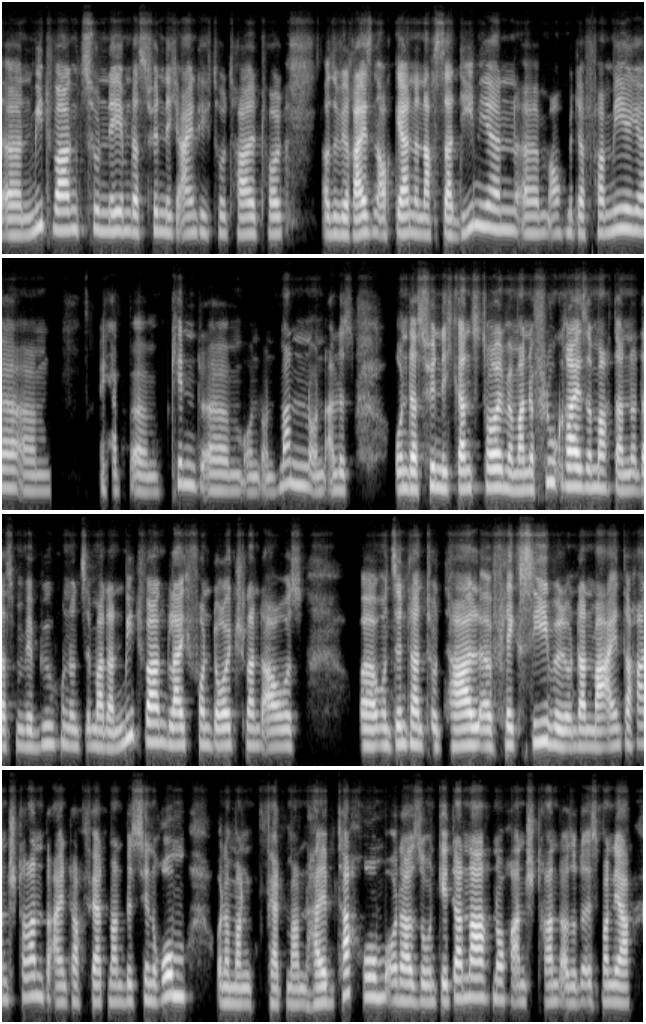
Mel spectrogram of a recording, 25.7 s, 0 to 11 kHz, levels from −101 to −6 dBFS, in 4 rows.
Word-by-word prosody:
äh, 170 0 -1
Mietwagen 220 +2 +1
zu 225 +1 -6
nehmen. 210 0 -2
Das 195 -1 -2
finde 205 -2 -5
ich 190 - -9
eigentlich 190 0 -4
total 185 -1 -3
toll. 185 0 -5 0.4
Also, 180 0 -5
wir 175 -1 -1
reisen 190 +4 +5
auch 170 -1 -3
gerne 185 0 +4
nach 175 -1 +1
Sardinien, 225 - -2
ähm, 185 +1 -6
auch 185 +2 -8
mit 195 - -14
der 185 - -2
Familie. 205 +2 -3
Ähm, 170 0 -10 0.5
ich - - -17
habe, 175 -1 -12
ähm, 160 -1 -8
Kind, 235 -3 -7
ähm, 175 -1 -6
und 160 0 -12
und 155 +4 -14
Mann 230 -2 -4
und 170 - -8
alles. 180 0 -8 0.4
Und 190 +1 -3
das 190 -1 +5
finde 215 -3 +1
ich 190 - -8
ganz 195 0 +3
toll, 205 0 +5
wenn 185 -2 0
man 180 0 +3
'ne 185 - 0
Flugreise 220 -4 +5
macht, 200 -1 -1
dann 175 0 0
das 175 -1 -4
wir 175 -3 -6
buchen 200 0 -8
uns 180 -1 -8
immer 180 -1 -1
dann 165 +1 -2
Mietwagen 220 -4 +4
gleich 195 0 +3
von 195 -2 -4
Deutschland 190 0 0
aus, 180 +1 -2 0.6
äh, 180 -1 +5
und 185 0 -2
sind 200 +1 0
dann 195 -2 +4
total, 185 +1 +5
äh, 180 -1 +2
flexibel, 195 +1 +1
und 170 - -4
dann 175 0 +4
mal 170 0 +6
ein 185 - 0
Tag - - -2
an 205 0 +1
Strand, 235 +2 -2
ein 180 -1 -2
Tag 180 0 -6
fährt 180 0 -1
man 180 -1 -4
'n - - -16
bisschen 190 +1 -6
rum 235 +4 +2 0.3
oder 175 -1 -4
man 165 0 -4
fährt 165 -1 -4
mal 160 -1 -3
'n 155 - -11
halben 170 +1 +1
Tag 260 +1 +4
rum 230 0 -1
oder 195 -1 +2
so 185 0 -4
und 180 0 -8
geht 185 - 0
danach 225 0 +6
noch 205 -2 -3
an 185 - -1
Strand. 185 +1 -4
Also, 175 0 -4
da 185 +2 -7
ist 185 0 -8
man 185 0 -2
ja 170 -1 +4
190 Hz, 230 wpm, -23 LUFS, 180-210 Hz, 0.6 s, mal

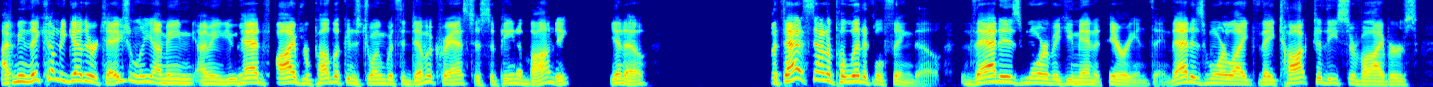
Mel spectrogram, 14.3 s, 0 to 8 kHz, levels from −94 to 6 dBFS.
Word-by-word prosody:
I 155 - 0
mean, 200 +1 +2
they 225 +3 +4
come 290 +1 -4
together 225 -1 +3
occasionally. 195 -5 -2
I 150 - +1
mean 145 -2 -4
I 125 - -2
mean, 135 -2 -4
you 140 +1 -6
had 165 -4 +4
5 165 0 +4
Republicans 150 -2 -3
join 140 +3 -5
with 135 -5 -5
the 120 - -8
Democrats 130 - -2
to 115 - -10
subpoena 140 +6 -7
Bondi. 120 +4 -3 0.4
You 150 +2 -1
know? 125 0 -3 1.2
But - - -3
that's 295 -3 +7
not 260 -3 +3
a 225 - +4
political 190 -8 +1
thing, 95 -6 -8
though. - - -17 0.2
That 175 - +5
is 180 -7 +1
more 160 -1 -1
of 145 - -3
a 140 - -4
humanitarian 120 - -4
thing. - - -18
That 185 +2 +5
is 155 -6 -5
more 150 0 -2
like 135 -3 0
they 125 -1 -2
talk 155 +8 +1
to 165 - -5
these 145 -3 -8
survivors, 110 -5 -5
145 Hz, 195 wpm, -24 LUFS, 125-175 Hz, 1.2 s, that's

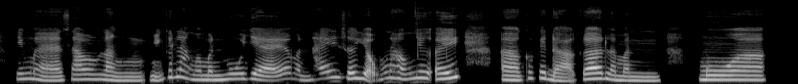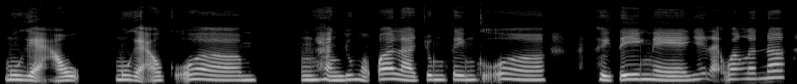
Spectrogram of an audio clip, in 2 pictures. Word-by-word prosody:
nhưng 255 +1 -5
mà 185 -7 -1
sau 235 +2 -3
lần 180 -5 -2
những 195 +1 -5
cái 330 - -4
lần 325 -9 -3
mà 215 - -1
mình 210 0 +1
mua 250 +3 -1
về 195 -6 +1
á, 255 +3 -4
mình 220 -6 -9
thấy 295 +6 -4
sử 270 - +3
dụng 275 -3 +1
nó 305 - -3
hổng 250 -2 -2
như 300 0 0
ý, 270 +7 +4 0.4
ờ, 205 -2 +2
có 285 - -6
cái 280 0 -1
đợt 175 -8 0
á 255 +2 +7
là 245 -5 -1
mình 180 -2 -1 0.4
mua 215 0 +3 0.6
mua 215 +1 +2
gạo 190 -2 +3 0.4
mua 215 0 +2
gạo 190 -1 +1
của 235 - -2
ờ, 205 -4 +2 0.6
ừm, 205 0 +1
Hằng 200 -3 +2
Du 220 - 0
Mục 205 -6 -2
á 245 +1 +6
là 205 -6 +2
chung 215 0 0
team 210 -1 0
của 250 +4 -3 0.9
Thùy 200 -4 +3
Tiên 235 +2 +3
nè 195 -3 +1
với 245 +3 -6
lại - - -4
Quang 240 +1 -2
Linh 255 +1 -3
á, 310 +2 +2
215 Hz, 190 wpm, -23 LUFS, 195-250 Hz, 0.9 s, á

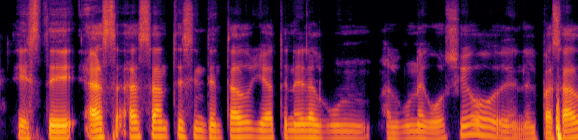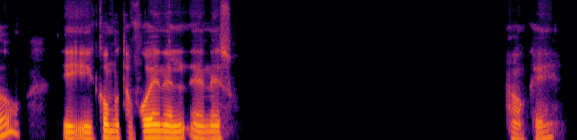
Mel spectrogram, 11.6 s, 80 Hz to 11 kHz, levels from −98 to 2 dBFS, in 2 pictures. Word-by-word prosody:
Este, 115 0 +3
¿has 125 +3 +5
has 135 +1 0
antes 140 -1 +1
intentado 130 +1 0
ya 125 -1 0
tener 125 0 -1
algún 115 -1 -5
algún 105 +2 -8
negocio 120 +7 -3
en 110 - -7
el 100 +1 -7
pasado? 135 - +4 0.4
¿Y 110 -1 -1
y - - -5
cómo 115 +2 0
te 100 - -12
fue 120 +3 +3
en 120 - 0
el 110 +1 +1
en 115 -2 -3
eso? 110 - -6 2.7
Ah, - - -9
okey. 115 +5 -12
120 Hz, 125 wpm, -22 LUFS, 110-130 Hz, 2.7 s, has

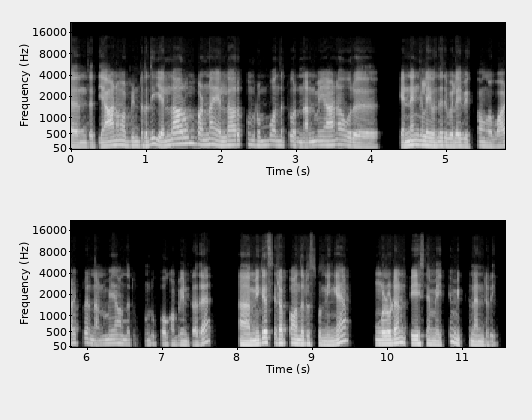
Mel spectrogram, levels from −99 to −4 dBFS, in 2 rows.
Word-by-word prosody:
இந்த 115 0 -4
தியானம் 135 +6 +3
அப்டின்றது 130 +2 -3
எல்லாரும் 185 +8 +2
பண்ணா 165 +1 0
எல்லாருக்கும் 150 +2 -2
ரொம்ப 140 +1 -4
வந்துவட்டு 140 0 -5
ஒரு 125 - -5
நன்மையான 140 +5 -1
ஒரு 120 -3 +1 0.6
எண்ணங்களை 145 +1 +3
வந்துட்டு 125 -1 0
விளைவிக்கும். 120 +1 -2
அவங்க 115 -2 -3
வாழ்க்கையில 145 +5 -3
நன்மையா 130 +4 -4
வந்து 120 -2 -7 0.2
கொண்டு 115 +2 -11
போகும், 115 -1 -5
அப்டின்கிறத 105 -2 -2 0.7
மிக 165 +8 +6
சிறப்பா 140 0 +2
வந்துட்டு 125 -1 +1
சொன்னீங்க. 110 +3 +2 0.5
உங்களுடன் 125 +7 +5
பேசியமைக்கு 120 - +1
மிக்க 125 - -10
நன்றி. 95 0 -4
130 Hz, 150 wpm, -23 LUFS, 120-145 Hz, 0.7 s, மிக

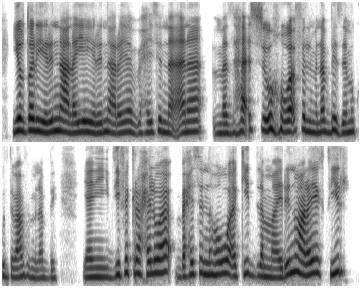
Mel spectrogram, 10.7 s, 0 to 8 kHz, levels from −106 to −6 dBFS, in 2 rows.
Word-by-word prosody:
يفضل 255 +2 +6
يرنّ 235 +1 +3
عليَّا، 220 -1 +2
يرنّ 205 +4 -2
عليَّا 210 +2 -2
بحيث 210 +3 -7
إن 220 -4 -1
أنا 225 +5 0 0.2
ما 195 +2 -3
أزهقش 230 +8 -2 0.3
وأقفل 235 +2 +3
المنبِّه 230 +2 0
زي 205 -2 -4
ما 225 +2 -2
كنت 220 -3 -11
باعمل 195 +3 -4
في - - -11
المنبِّه، 180 -1 -11 0.4
يعني 195 0 -3
دي 225 +7 -2
فكرة 285 +2 -2
حلوة 285 +5 +2
بحيث 220 +7 -3
إن 260 -3 +1
هو 255 +3 +2
أكيد 230 0 -4
لما 200 -4 -2
يرنّوا 265 +10 +2
عليَّا 265 +2 +4
كتير 290 +4 -3
225 Hz, 170 wpm, -21 LUFS, 200-255 Hz, 0.4 s, يفضل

